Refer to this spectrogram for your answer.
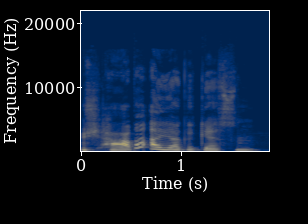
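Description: An earnest little girl, as a woman reading aloud puts her on, protesting and now and then faltering. The voice sits raised and bright, lifting with childlike indignation, in a storybook reading. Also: sits high, takes it slowly, exaggerated voice. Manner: protesting, hesitant. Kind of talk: audiobook character voice.

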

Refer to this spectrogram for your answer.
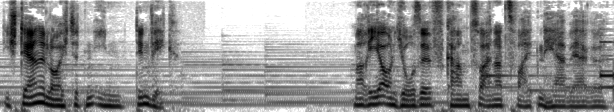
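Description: A man's voice: mid-range voice, moderate pace. Man narrating a Christmas story over music. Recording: music behind the voice.

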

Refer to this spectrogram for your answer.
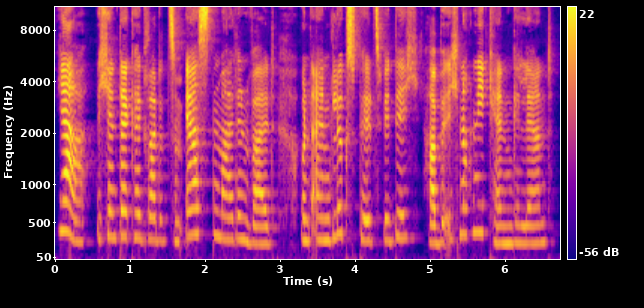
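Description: A woman voicing a tiny, cheerful young female forest elf who talks eagerly and brightly. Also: high voice, unhurried.

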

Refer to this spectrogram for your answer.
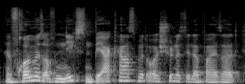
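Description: A man hosting a casual podcast, rambling along with lots of filler sounds. He pokes fun at his own show as he goes. His pitch sits in the middle range. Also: rapid-fire, gravelly, darkish tone. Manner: rambling, many fillers, self-mocking. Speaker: podcast host.

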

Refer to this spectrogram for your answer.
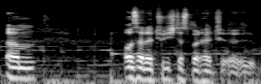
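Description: A man's voice: mid-range voice, normal speed, a little mellow, soft background music. A man co-hosting a casual podcast, thinking aloud as a quiz contestant, rambling with lots of fillers and laughter.

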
